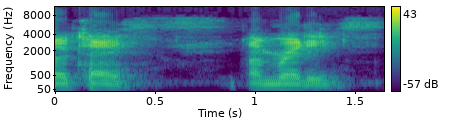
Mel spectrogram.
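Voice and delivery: plain

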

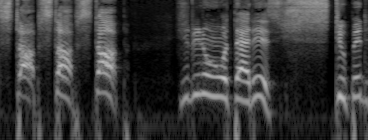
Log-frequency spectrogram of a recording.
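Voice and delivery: mock screaming, high, loud berating outburst. Telling a story about a man berating workers, retelling someone screaming. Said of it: "he's screaming and berating".

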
